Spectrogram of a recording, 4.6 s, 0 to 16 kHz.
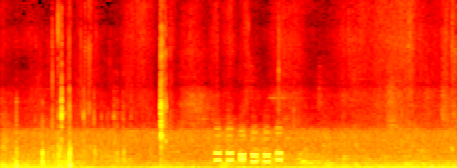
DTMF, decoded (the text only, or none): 99055#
